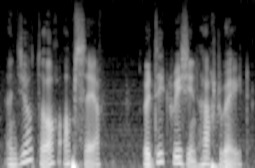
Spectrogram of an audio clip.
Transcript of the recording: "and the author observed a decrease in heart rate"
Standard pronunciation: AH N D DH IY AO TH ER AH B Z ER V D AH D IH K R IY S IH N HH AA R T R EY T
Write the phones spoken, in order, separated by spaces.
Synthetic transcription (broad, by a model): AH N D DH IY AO T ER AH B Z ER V AH D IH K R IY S IH N HH AA R T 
